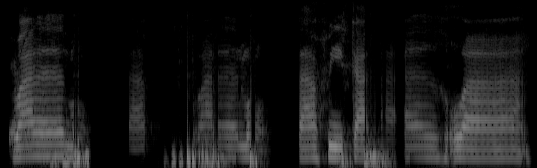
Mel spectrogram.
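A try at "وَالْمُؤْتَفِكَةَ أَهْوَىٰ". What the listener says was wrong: Ya, langsung ya. Ahnya langsung ahwa, jangan aja jangan dinaikkan. Ya, boleh disebutkan pertemuan 2 sukun juga. Terus kalau dilihat dari hukum lam ta'rifnya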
